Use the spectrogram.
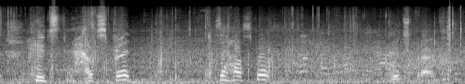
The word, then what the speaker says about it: Hoedspruit: Is it Hoedspruit? Hoedspruit. Hoedspruit. That's how you pronounce it.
